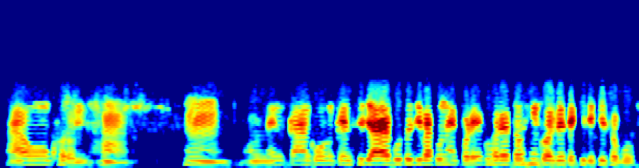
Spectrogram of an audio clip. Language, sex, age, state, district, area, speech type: Odia, female, 45-60, Odisha, Sambalpur, rural, conversation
